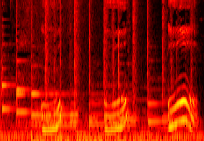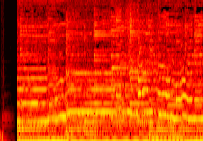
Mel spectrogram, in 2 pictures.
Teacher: Panghuli, letrang U, palikod, pataas, pabilog.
